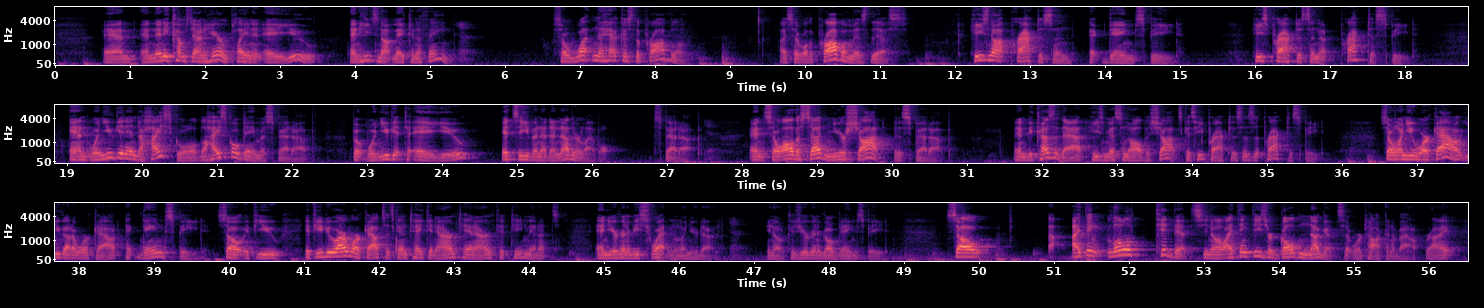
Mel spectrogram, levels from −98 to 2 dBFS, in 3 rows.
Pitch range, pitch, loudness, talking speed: 115-150 Hz, 125 Hz, -40 LUFS, 170 wpm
